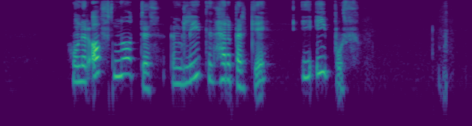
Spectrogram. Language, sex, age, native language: Icelandic, female, 40-49, Icelandic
